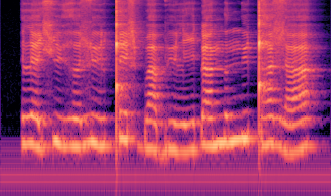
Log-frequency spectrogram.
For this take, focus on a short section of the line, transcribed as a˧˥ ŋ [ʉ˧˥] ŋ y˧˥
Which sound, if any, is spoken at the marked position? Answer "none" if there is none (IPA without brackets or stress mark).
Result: ə˧˥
